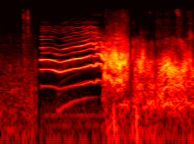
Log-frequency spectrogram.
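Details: Fierce cat fight: a sudden loud, steady, tonal yowl with a slight rising bend lasts about a second, then breaks into rough, hissing screeches.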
